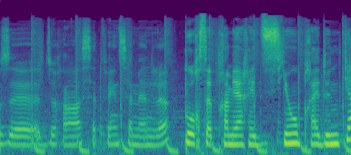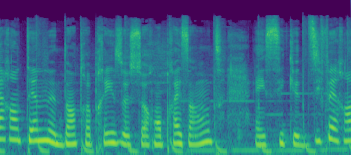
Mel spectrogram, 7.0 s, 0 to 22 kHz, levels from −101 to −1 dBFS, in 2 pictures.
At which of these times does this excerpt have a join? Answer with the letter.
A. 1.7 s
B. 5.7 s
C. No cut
A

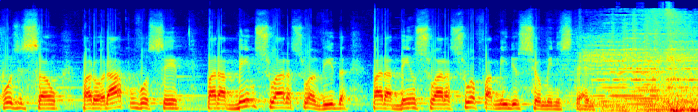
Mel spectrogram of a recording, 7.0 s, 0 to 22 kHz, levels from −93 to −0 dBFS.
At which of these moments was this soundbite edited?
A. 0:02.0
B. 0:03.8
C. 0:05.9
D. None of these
C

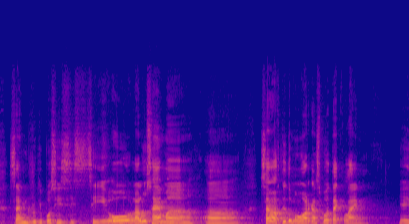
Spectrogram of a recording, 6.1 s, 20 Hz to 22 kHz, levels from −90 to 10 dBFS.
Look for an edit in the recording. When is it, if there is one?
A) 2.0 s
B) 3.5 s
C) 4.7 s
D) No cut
D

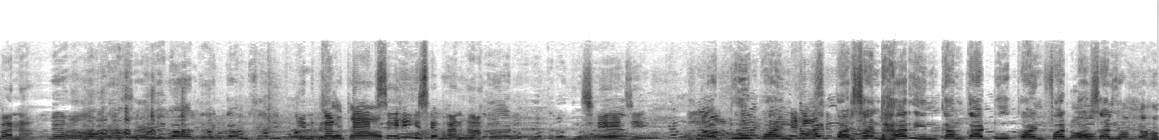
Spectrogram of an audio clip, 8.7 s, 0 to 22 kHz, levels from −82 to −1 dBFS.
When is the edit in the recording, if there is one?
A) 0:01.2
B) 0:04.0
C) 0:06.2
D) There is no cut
D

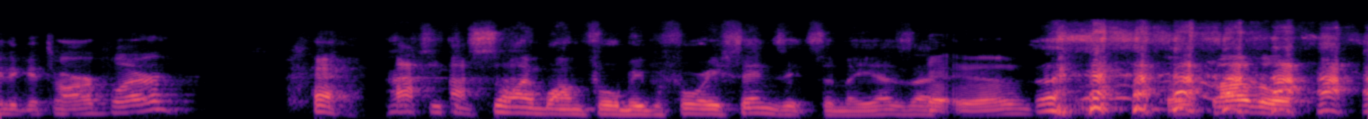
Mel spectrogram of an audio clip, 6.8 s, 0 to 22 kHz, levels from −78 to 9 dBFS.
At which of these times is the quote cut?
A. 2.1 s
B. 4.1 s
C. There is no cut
A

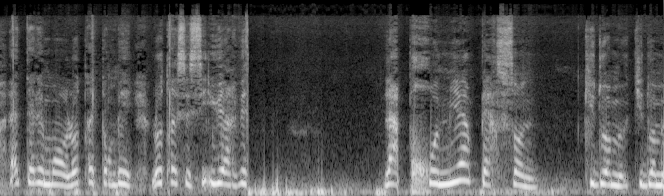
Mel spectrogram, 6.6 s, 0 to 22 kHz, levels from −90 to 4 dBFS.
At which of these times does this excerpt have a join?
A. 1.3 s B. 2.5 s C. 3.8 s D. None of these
B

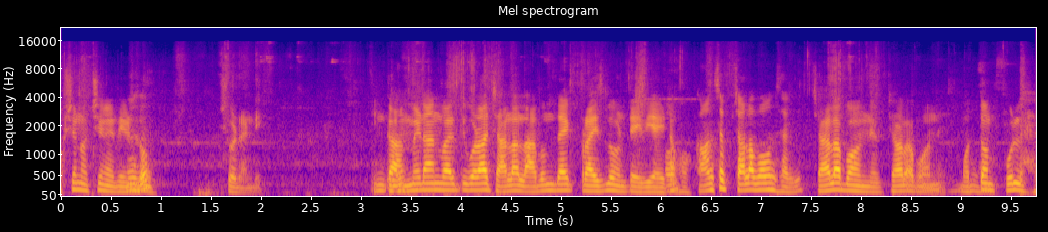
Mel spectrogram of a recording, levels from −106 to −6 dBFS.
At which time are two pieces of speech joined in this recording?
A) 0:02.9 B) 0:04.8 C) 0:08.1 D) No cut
D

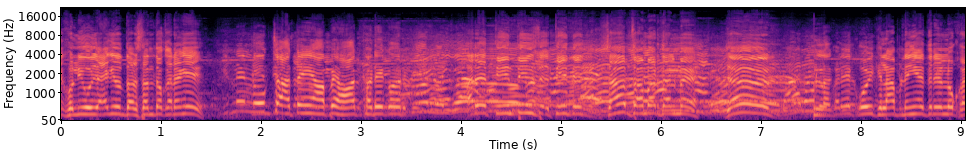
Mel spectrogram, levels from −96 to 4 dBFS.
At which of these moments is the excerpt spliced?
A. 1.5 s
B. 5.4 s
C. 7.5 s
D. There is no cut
C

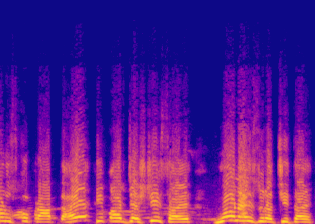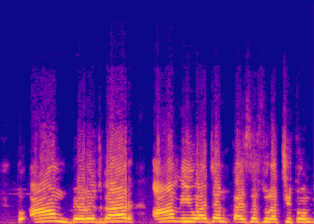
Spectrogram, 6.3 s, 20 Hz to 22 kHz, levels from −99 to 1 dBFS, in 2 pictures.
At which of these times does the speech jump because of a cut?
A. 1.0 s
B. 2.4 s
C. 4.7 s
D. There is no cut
A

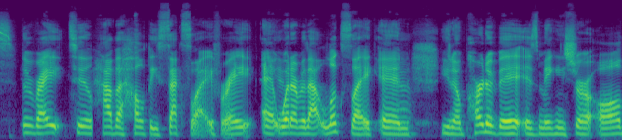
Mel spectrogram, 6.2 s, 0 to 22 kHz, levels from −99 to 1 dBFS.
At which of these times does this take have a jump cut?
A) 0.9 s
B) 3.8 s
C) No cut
A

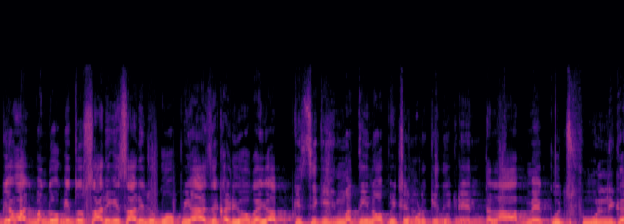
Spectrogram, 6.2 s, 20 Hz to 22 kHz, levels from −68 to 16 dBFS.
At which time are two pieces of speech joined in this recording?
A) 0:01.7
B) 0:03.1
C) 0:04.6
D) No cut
C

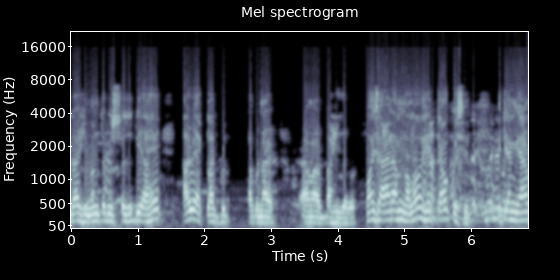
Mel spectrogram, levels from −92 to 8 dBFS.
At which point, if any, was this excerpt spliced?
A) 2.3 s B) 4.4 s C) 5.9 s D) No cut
B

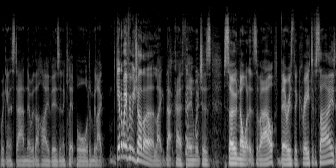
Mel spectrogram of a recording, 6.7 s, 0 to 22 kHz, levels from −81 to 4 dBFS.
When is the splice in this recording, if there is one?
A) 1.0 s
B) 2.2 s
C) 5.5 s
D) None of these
C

